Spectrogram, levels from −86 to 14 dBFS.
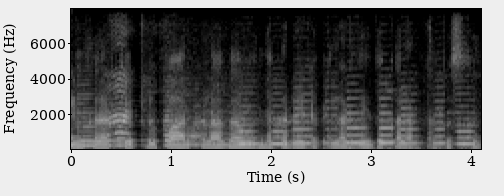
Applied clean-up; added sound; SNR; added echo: neural mask model RNNoise.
